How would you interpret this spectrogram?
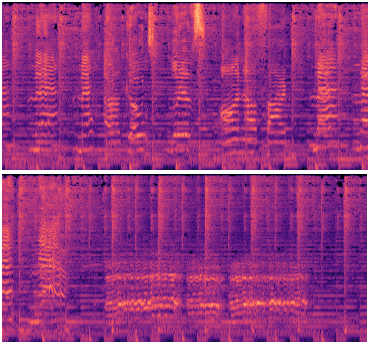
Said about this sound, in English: A goat lives on a farm. Meh.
